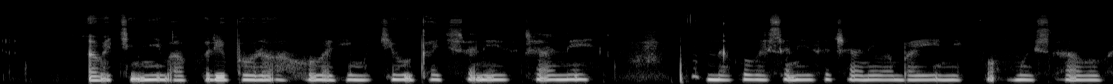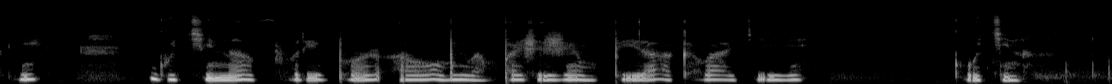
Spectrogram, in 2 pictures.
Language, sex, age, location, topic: Kinyarwanda, female, 18-24, Musanze, government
